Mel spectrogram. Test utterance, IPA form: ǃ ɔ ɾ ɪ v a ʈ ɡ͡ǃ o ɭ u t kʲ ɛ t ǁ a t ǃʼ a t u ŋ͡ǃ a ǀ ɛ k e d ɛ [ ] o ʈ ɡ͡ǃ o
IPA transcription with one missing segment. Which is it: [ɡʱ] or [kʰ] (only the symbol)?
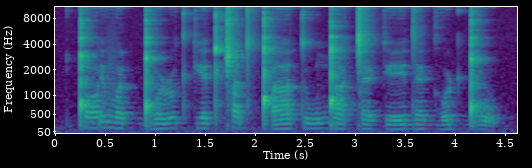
ɡʱ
